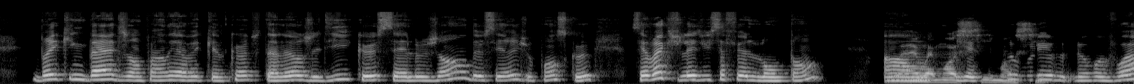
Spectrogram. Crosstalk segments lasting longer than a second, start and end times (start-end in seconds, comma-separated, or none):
8.8-10.5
